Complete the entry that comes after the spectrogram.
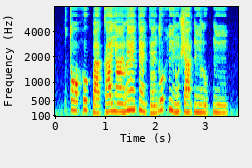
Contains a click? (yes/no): no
